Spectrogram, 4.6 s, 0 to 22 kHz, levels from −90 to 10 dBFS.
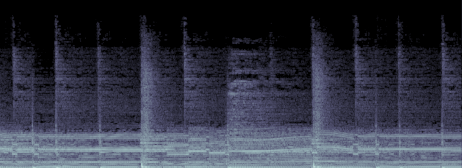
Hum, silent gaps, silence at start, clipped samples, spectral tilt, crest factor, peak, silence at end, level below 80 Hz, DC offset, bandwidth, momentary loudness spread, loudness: none; none; 0 s; under 0.1%; -5 dB/octave; 20 dB; 0 dBFS; 0 s; -40 dBFS; under 0.1%; 17.5 kHz; 4 LU; -20 LUFS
